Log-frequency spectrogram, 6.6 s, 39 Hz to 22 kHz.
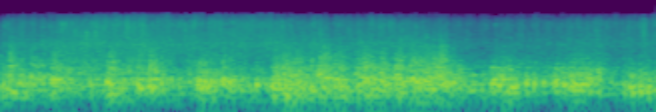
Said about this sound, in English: But when the weather is bad, there's not a lot to do except listen to the thunder dropping 40,000 feet through clouds that spread out for miles.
